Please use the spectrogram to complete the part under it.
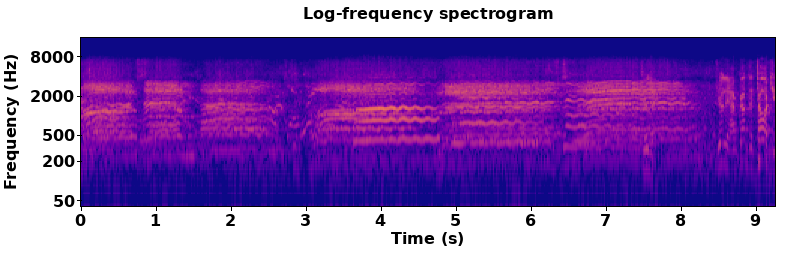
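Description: A crowd of men and women sings loudly together.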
